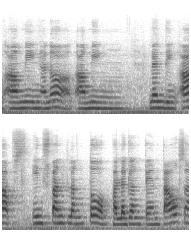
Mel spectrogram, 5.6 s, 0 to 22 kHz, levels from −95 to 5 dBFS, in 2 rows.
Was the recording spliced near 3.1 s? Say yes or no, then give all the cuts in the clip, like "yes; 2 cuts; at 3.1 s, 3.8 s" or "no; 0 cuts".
no; 1 cut; at 4.4 s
